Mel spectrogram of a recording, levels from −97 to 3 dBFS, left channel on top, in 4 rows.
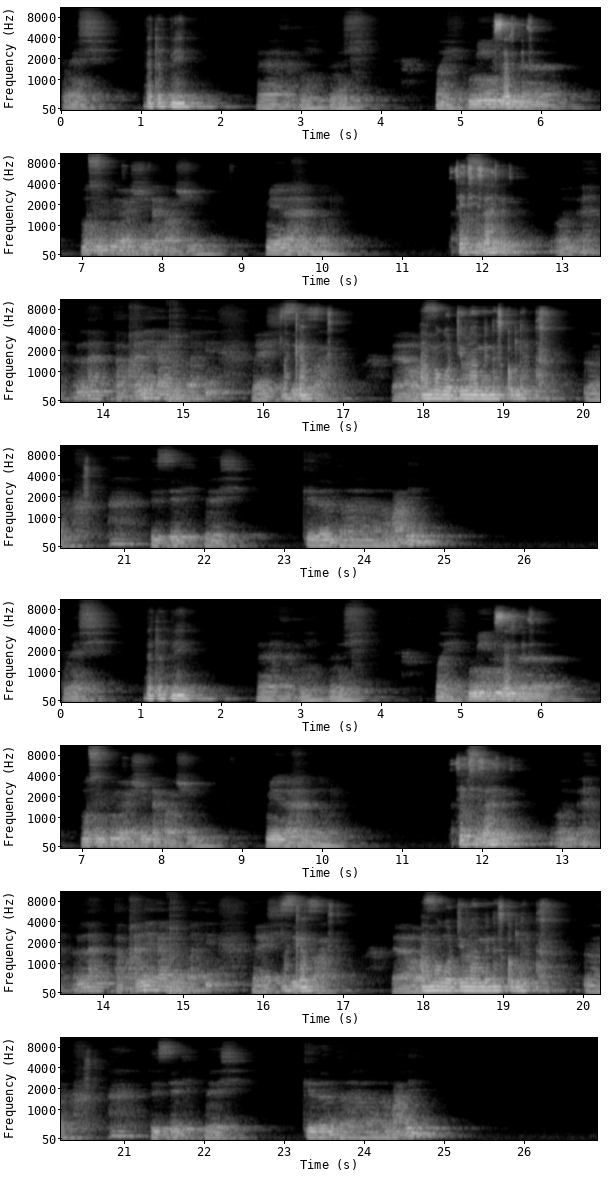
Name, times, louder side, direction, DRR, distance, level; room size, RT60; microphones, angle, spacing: voice 1, 0.0-0.5 2.4-3.7 4.7-6.1 7.0-8.5 9.3-10.1 11.6-12.2 12.8-16.8 17.3-18.0 20.0-22.4 23.2-24.7, right 1 dB, 15° left, -8 dB, 5.0 m, -35 dB
voice 2, 1.0-1.6 5.4-5.6 11.7-12.4 16.2-16.6 18.0-19.6, equal, 50° left, 4 dB, 2.0 m, -27 dB
19.0 x 14.0 x 3.8 m, 0.91 s
head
